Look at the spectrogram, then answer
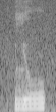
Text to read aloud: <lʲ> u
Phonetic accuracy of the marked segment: correct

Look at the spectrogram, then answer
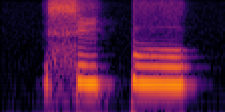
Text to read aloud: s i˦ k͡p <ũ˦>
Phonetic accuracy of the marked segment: incorrect: u˦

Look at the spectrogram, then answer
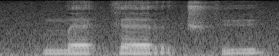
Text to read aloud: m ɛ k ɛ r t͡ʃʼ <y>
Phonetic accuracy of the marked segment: correct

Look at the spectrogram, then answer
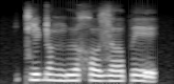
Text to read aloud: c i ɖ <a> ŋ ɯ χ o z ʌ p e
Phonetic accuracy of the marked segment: incorrect: ʌ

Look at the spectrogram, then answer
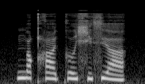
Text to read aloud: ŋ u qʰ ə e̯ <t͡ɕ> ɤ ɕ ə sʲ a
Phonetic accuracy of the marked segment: incorrect: k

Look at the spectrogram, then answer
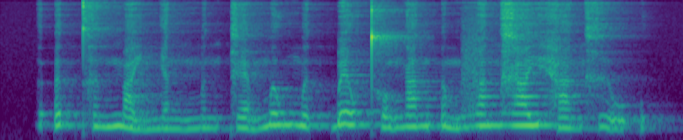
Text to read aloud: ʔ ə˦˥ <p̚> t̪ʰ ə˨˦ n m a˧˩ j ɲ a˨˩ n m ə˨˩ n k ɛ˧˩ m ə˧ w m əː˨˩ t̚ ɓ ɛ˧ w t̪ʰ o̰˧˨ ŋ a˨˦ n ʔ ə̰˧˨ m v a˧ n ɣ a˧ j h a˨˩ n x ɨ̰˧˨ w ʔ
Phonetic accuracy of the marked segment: incorrect: t̚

